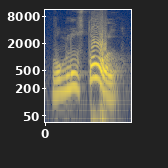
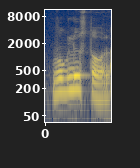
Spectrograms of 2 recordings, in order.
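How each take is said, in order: First: The voice rises at the end. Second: The voice falls at the end. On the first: It asks a question. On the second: It states a fact.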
